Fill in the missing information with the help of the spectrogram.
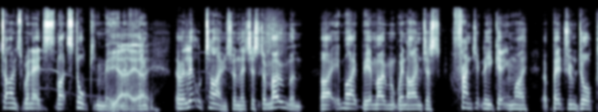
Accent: United Kingdom; I'm British

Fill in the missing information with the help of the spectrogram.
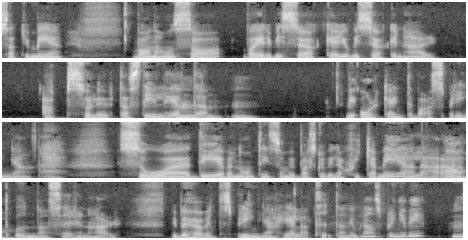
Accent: Sweden; Det tror jag vi har fått med oss som en svensk grej.

